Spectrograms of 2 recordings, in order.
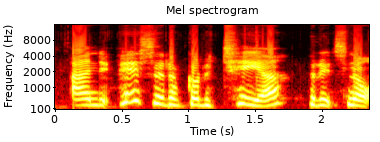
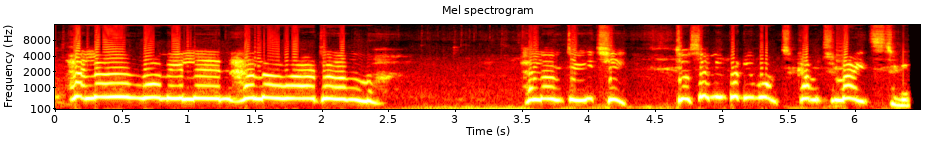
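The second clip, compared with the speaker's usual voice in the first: excited high greetings; 12 semitones higher than usual. Real, not acted. Live guide calling out excited hellos to new viewers. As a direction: sing out the hellos with delight.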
